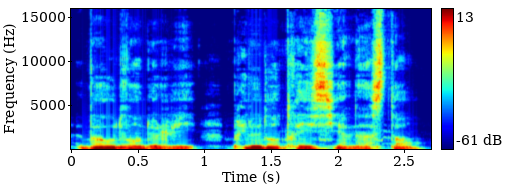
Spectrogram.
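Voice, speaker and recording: A man reading as a gentle celestial woman. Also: fairly low pitch, animated, a little fast, breathy edge. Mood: tender. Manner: gentle, soft-spoken. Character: mysterious gentle celestial woman, humble and serene. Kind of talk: storybook reading.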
